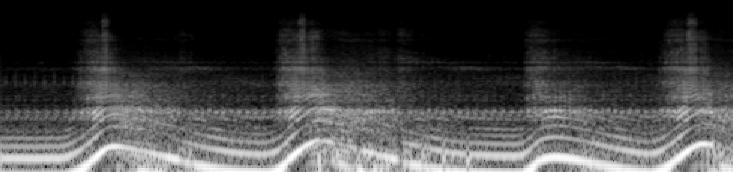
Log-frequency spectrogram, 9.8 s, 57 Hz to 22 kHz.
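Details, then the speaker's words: Nissan 300ZX Z32 twin-turbo convertible after restoration, cold start on a humid day; no cats or resonators, mufflers only. Repeated free revs rising smoothly and falling back to steady idle, deep and clean, no knock or rattle; normal revving exhaust note. "can't tell me that doesn't sound freaking good it doesn't have cats or resonators it's just pure Mufflers so for it being that it sounds pretty good but then again turbos are the best Muffler"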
